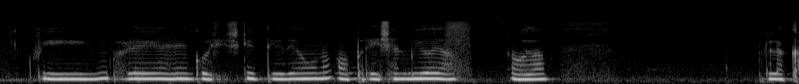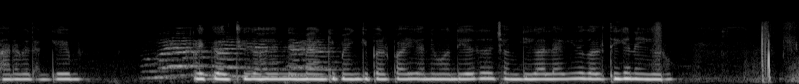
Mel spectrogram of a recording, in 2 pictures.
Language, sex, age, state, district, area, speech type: Dogri, female, 18-30, Jammu and Kashmir, Jammu, rural, spontaneous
